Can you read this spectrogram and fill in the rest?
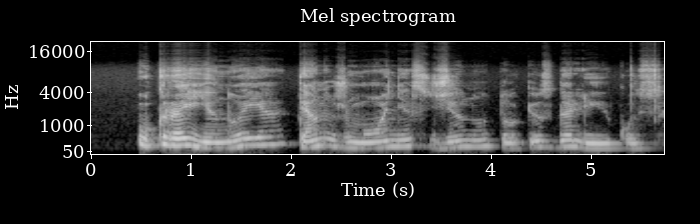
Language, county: Lithuanian, Vilnius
